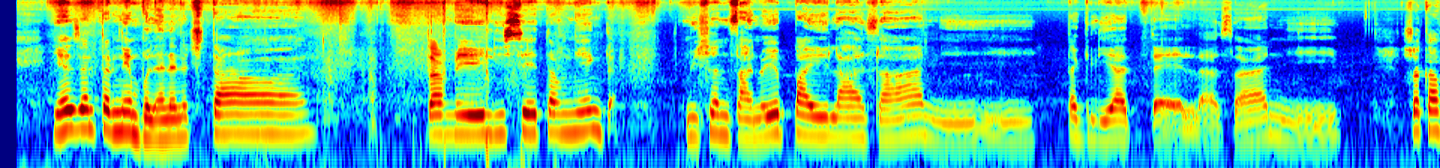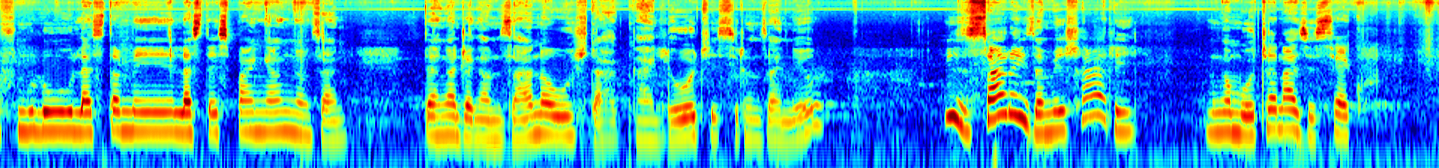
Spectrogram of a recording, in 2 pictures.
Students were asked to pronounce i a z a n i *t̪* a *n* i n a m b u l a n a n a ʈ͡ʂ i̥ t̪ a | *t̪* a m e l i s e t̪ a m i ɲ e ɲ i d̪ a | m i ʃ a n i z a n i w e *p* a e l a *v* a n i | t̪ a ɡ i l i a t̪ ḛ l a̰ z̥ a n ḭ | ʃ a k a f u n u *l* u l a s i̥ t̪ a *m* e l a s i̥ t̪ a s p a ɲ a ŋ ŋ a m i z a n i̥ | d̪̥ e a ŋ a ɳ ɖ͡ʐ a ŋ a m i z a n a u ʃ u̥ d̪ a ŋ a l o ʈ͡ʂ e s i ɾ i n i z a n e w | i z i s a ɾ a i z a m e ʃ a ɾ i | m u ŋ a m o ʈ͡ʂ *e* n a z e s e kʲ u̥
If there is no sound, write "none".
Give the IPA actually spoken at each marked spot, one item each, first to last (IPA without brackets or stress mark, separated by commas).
t̪, m, t̪, p, z, l, m, a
